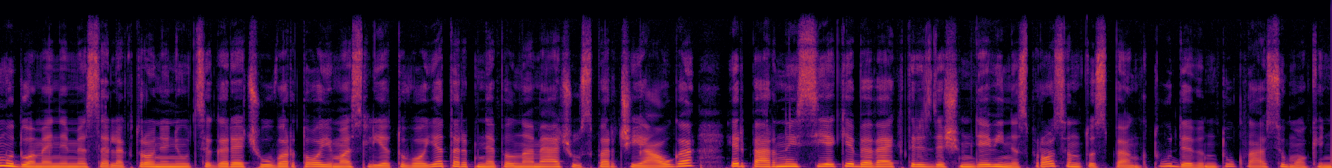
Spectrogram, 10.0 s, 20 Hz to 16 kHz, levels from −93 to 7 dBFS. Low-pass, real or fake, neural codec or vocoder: 14.4 kHz; real; none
